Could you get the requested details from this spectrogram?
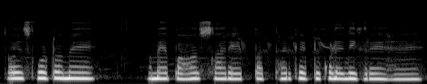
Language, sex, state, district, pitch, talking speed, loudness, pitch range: Hindi, male, Bihar, West Champaran, 265 Hz, 170 wpm, -13 LUFS, 260-275 Hz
